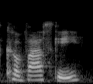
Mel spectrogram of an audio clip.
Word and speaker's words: KOVASKY: Could you pronounce it for us? It's KOVASKY.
